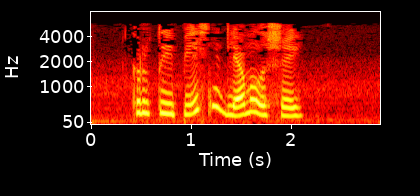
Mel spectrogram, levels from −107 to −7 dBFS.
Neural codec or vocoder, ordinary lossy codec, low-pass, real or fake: none; MP3, 24 kbps; 7.2 kHz; real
